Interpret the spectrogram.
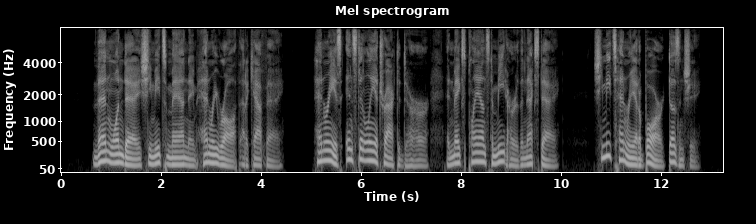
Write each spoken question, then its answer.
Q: She meets Henry at a bar, doesn't she?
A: No, she doesn't meet Henry at a bar.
